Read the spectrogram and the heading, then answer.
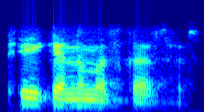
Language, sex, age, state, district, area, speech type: Hindi, male, 30-45, Uttar Pradesh, Chandauli, rural, conversation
